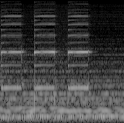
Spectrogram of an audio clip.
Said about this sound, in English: You wake up to the alarm.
